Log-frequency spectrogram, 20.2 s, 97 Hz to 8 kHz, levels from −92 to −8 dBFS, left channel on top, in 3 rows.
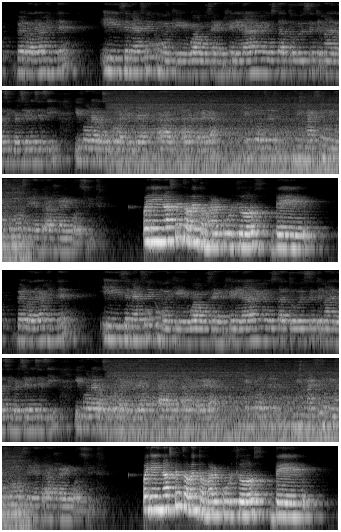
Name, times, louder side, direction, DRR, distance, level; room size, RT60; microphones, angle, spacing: voice 1, 0.3-1.3 2.0-11.0 11.5-12.2 12.5-15.3, right 1 dB, 40° left, -12 dB, 1.3 m, -38 dB
sound 1, 8.8-13.9, equal, ahead, 1.0 m, -40 dB
voice 2, 16.3-18.6 18.8-19.6, right 1 dB, 80° right, 3 dB, 0.5 m, -22 dB
3.1 x 2.7 x 2.5 m, 1.0 s
head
